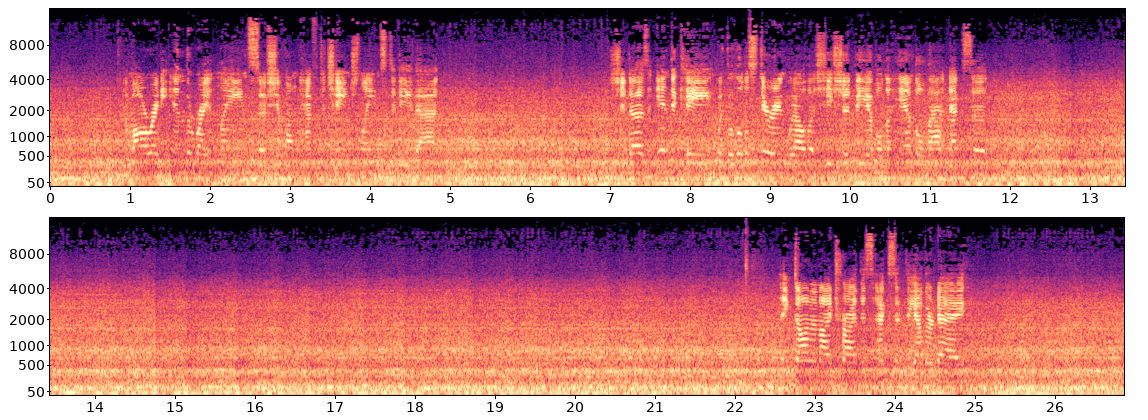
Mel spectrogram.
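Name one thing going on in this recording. Tyres hum steadily on a highway, heard from inside a moving car.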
